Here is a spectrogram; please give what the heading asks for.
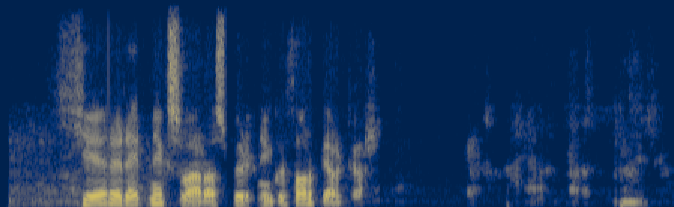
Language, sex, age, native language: Icelandic, male, 20-29, Icelandic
